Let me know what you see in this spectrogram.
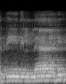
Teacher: را کو پر پڑھیں گے، افا غیر دین اللہ، دی یا مدہ ہے، نون کی زیر کو لام اسم جلالہ سے ملائیں گے، لام اسم جلالہ کو باریک پڑھیں گے کیونکہ نون کے نیچے زیر آئی ہے۔ دین اللہ، دو حرکات لمبا کریں گے۔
